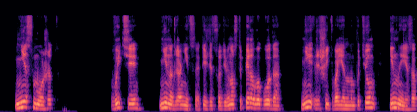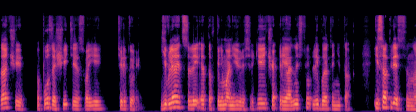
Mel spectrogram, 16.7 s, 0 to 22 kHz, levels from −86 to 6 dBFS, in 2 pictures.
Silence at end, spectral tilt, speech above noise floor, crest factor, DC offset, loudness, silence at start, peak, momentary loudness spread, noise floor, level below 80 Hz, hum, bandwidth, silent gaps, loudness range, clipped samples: 0 s; -4.5 dB/octave; over 69 dB; 20 dB; under 0.1%; -21 LUFS; 0.3 s; -2 dBFS; 11 LU; under -90 dBFS; -68 dBFS; none; 12.5 kHz; 1.58-2.21 s; 2 LU; under 0.1%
